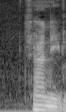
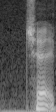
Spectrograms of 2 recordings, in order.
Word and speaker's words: Cerny: Äh, Mark, wie heißt der eigentlich, wie spricht man das eigentlich aus? Czerny? Cerny? Czerny, glaube ich. Czerny, glaube ich auch.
